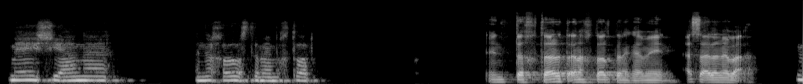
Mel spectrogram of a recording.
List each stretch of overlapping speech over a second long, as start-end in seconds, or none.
none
